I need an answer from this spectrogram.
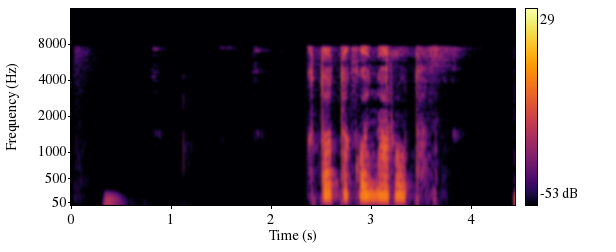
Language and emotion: Russian, neutral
